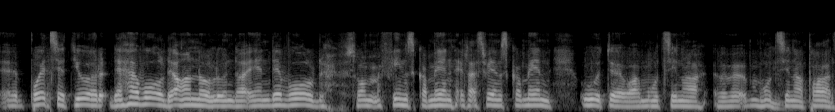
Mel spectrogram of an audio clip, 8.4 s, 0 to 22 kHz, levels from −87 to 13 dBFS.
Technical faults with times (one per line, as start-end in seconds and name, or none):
0.47-0.54 VoIP packet loss concealed by the speech codec
3.51-3.56 VoIP packet loss concealed by the speech codec
6.49-6.52 VoIP packet loss concealed by the speech codec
